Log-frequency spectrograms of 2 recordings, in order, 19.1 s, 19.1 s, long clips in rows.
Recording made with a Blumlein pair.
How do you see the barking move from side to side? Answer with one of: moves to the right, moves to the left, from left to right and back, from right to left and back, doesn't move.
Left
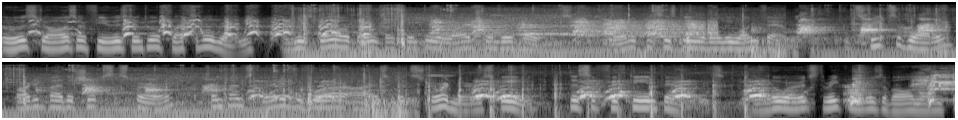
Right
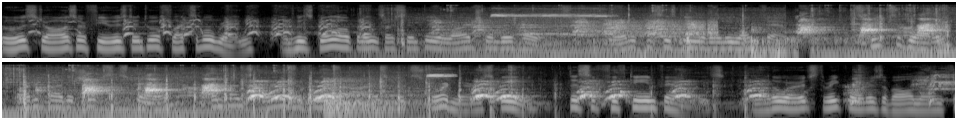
from left to right and back.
